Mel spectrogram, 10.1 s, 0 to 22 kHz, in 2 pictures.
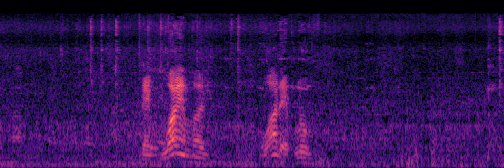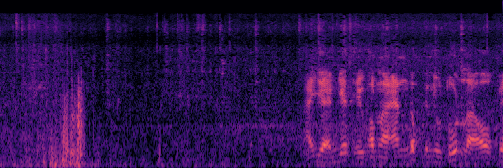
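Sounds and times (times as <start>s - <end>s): low rumble of moving cart: 0.0s - 10.0s
wind rushing over microphone: 1.3s - 8.5s.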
